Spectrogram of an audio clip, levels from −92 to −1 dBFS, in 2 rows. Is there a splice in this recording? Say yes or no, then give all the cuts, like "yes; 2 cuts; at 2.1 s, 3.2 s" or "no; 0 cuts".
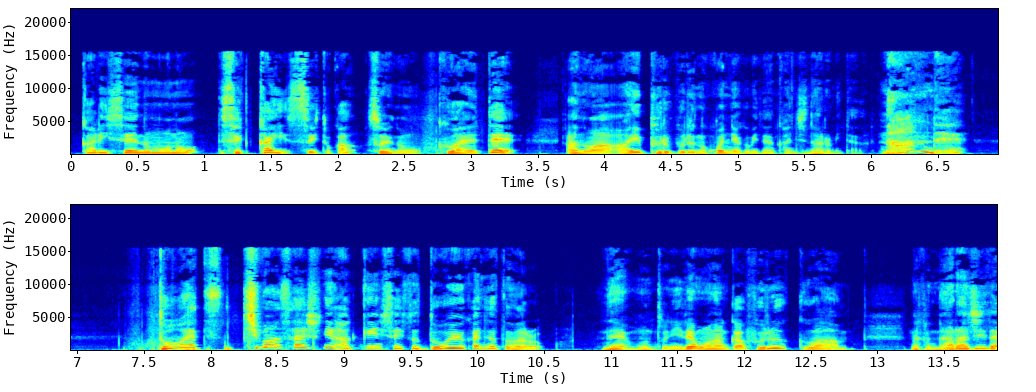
yes; 4 cuts; at 1.0 s, 3.6 s, 6.0 s, 10.7 s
